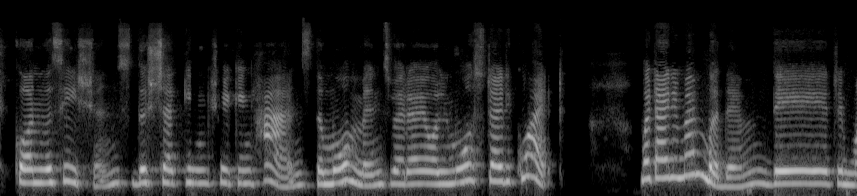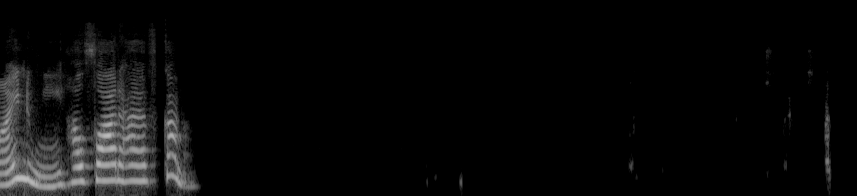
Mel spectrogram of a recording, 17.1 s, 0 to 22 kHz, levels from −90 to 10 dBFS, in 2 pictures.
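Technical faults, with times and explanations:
Nothing in this speech recording stands out as a technical fault, so there's nothing to list here.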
